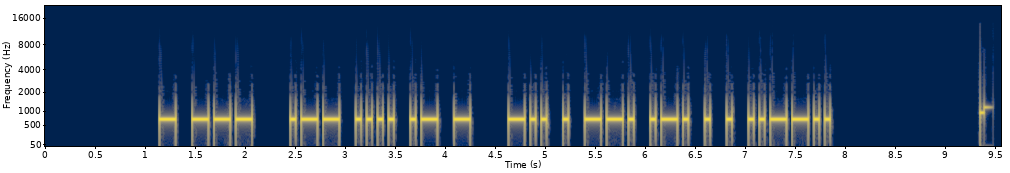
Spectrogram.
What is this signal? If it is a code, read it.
Morse code, heard as a keyed tone, about 22 wpm, 700 Hz. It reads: TO WHAT DEGREE?
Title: Sentences from Top 1500 Words 22wpm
